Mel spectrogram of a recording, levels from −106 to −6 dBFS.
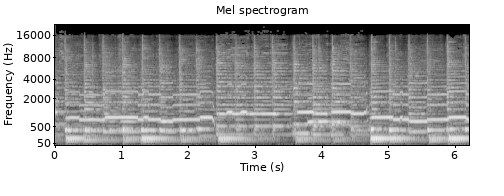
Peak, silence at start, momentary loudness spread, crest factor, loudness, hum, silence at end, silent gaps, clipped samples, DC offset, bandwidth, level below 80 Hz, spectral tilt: -4 dBFS; 0 s; 3 LU; 16 dB; -20 LUFS; none; 0 s; none; under 0.1%; under 0.1%; 17 kHz; -60 dBFS; -4 dB/octave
